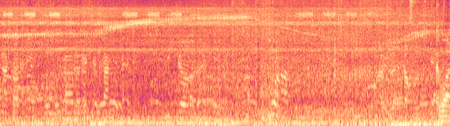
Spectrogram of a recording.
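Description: Off-road race car's engine running with a steady low rumble, under spectators' chatter.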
